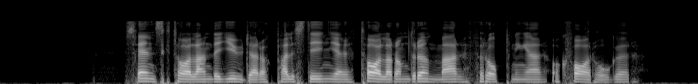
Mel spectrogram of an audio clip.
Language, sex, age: Swedish, male, 33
